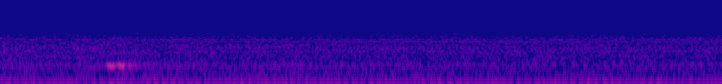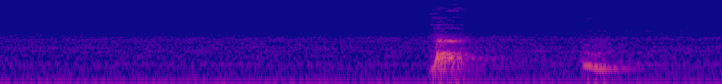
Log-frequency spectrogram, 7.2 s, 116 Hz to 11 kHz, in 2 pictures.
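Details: Severe, rapid hiccups that began suddenly on waking and lasted almost 20 minutes, recorded near their end: three short, abrupt hiccups, one faint and two louder, over a quiet room hum.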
